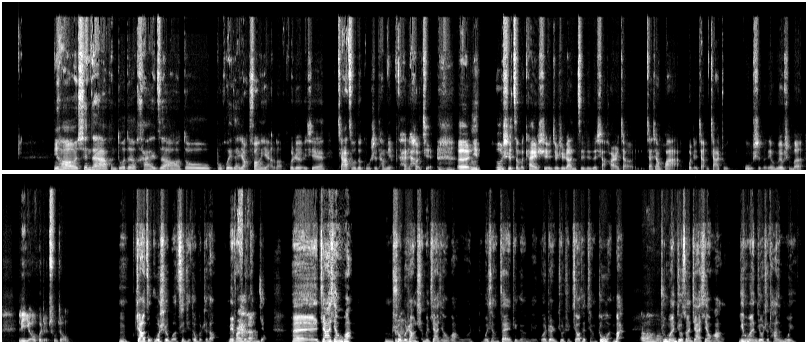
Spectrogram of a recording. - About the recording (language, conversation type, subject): Chinese, podcast, 你是怎么教孩子说家乡话或讲家族故事的？
- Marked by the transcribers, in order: laughing while speaking: "了解"; chuckle; chuckle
